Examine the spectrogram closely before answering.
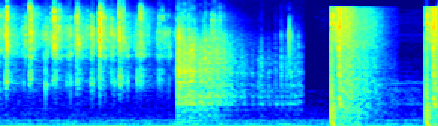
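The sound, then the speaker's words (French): A bonus die rolled during a tabletop role-playing game: a rapid rattling clatter, then a brief skittering wash, followed by two sharp clacks as it settles. “Et là, je peux lancer mon dé bonus, du coup, vu que j'ai fait deux réussites.”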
